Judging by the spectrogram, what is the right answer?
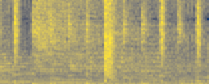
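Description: Background music with a steady drum beat over held bass notes.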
